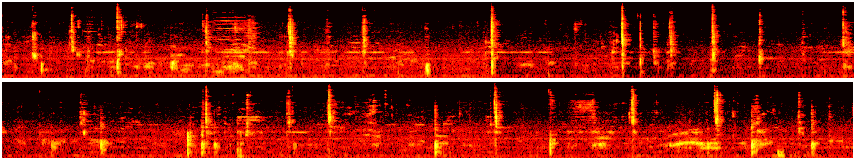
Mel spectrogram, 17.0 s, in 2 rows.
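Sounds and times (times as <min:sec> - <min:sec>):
wet chewing: 0:06.2 - 0:09.6, 0:10.4 - 0:15.0.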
